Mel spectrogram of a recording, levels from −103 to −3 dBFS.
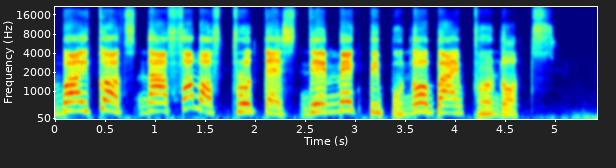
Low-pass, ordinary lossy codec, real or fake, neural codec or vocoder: none; none; fake; autoencoder, 48 kHz, 128 numbers a frame, DAC-VAE, trained on Japanese speech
